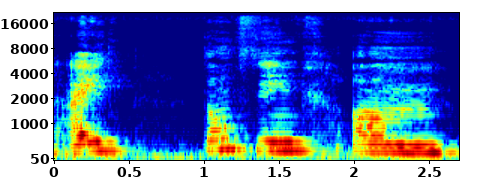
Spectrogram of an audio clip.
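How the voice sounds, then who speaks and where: Audible room echo surrounds a woman's voice. Noticeable background noise is also present. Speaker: volunteer. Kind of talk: difficult one-on-one conversation. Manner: halting.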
